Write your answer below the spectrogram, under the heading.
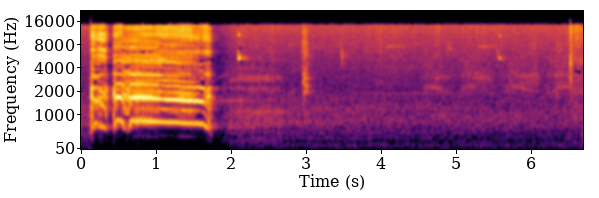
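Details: A gray rooster on a northern California ranch crows in the morning, a single strong, sustained crow with a stuttered opening, followed by quiet farm background with faint distant chirps and clicks.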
